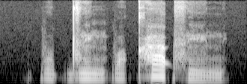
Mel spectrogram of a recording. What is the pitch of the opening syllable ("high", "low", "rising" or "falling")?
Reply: low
